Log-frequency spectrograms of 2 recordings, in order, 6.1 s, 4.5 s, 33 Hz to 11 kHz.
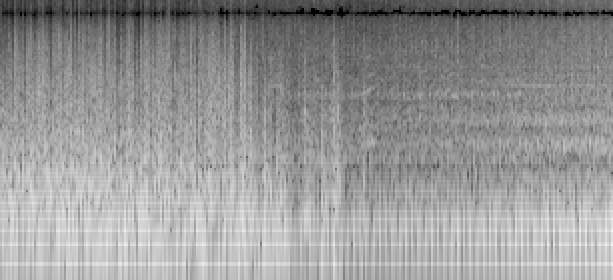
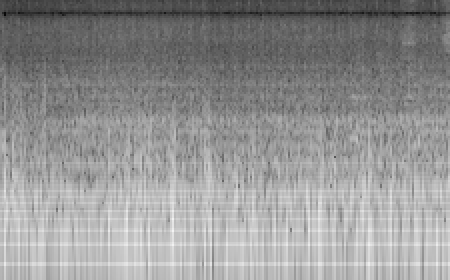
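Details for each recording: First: RV-8 aircraft N623RJ, first engine start: "whopping a little bit," an uneven pulsing whop-whop of roughly four beats a second over the idle drone, cause undetermined; oil and fuel pressure good. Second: RV-8 aircraft N623RJ, first engine start: good oil and fuel pressure, temperature coming up, an earlier surge apparently cleared; steady low rumble with an even beat, no misses, knocks or rattles; normal idle.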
